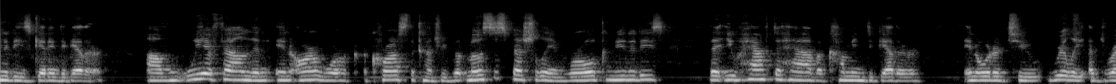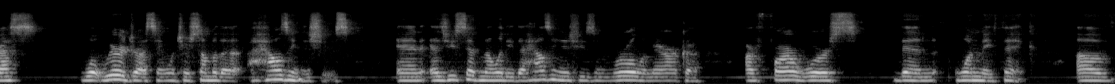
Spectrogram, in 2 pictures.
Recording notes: We partnered with the Rural America Chamber of Commerce to host a live virtual event, bringing some of these problem-solvers together.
